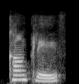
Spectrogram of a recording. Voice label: "conclave", Indian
